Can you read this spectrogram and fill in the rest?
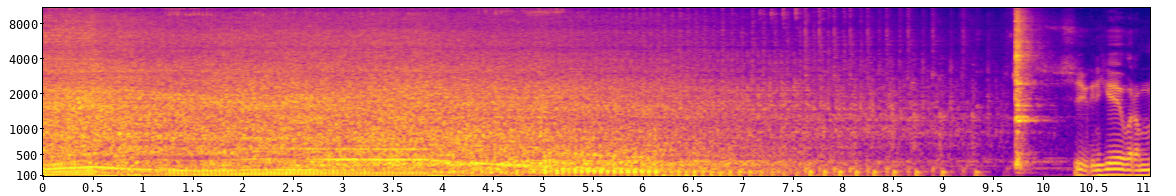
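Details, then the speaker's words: Honda HRU216 lawn mower, throttle at fast, governor lever being moved: engine fires up, pitch shifts, then dies away; speed about twenty percent below full rpm until the governor is adjusted further right. Governor set too low. "massive difference that's making moving that Governor on go see its I say it's down twenty percent on its full rpm speed so just adjust that governor"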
